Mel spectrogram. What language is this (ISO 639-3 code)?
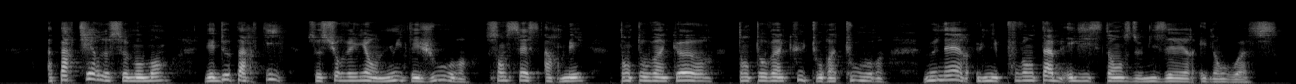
fra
